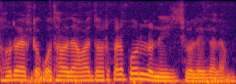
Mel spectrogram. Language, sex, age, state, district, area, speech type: Bengali, male, 18-30, West Bengal, Darjeeling, urban, spontaneous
